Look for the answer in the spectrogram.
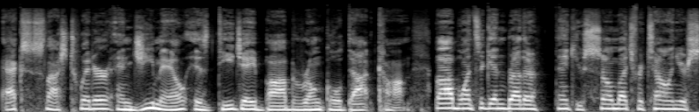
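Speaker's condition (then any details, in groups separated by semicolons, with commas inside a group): No condition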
